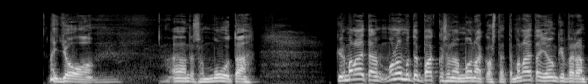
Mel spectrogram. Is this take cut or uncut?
cut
